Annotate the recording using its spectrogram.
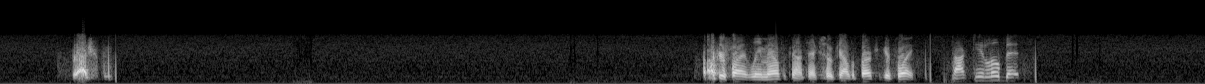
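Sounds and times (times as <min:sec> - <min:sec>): radio hiss: 0:00.6 - 0:01.2, 0:06.8 - 0:11.0
spoken radio transmission: 0:00.6 - 0:01.2, 0:07.0 - 0:10.4.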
